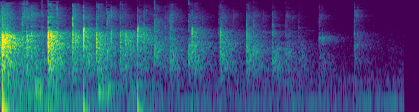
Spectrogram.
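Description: A small audience clapping. The claps thin out and die away over about three and a half seconds.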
